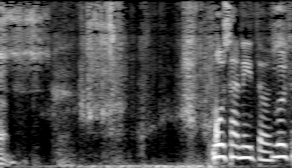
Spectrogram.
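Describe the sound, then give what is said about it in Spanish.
Loud crunching of plain, flat (not ridged) potato chips being eaten fills the first two seconds in a run of crisp, irregular bites, then a voice starts talking over the end. “Primer producto... Patatas. Una patata. Correcto, con el récord. Venga. Y son lisas, no onduladas.”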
